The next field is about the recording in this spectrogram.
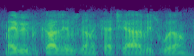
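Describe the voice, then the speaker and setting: A man's voice: rumbling low, level tone, racing. A man playing a terse, skeptical police detective in a 1950s radio crime drama, with blunt, dry questioning. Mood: dry, probing. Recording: muffled vintage radio recording.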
